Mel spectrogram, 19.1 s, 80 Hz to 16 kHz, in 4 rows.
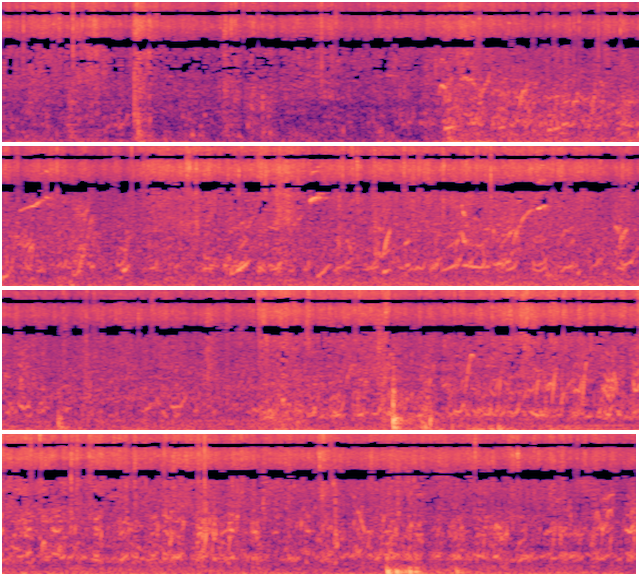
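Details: Standing up in excitement, a herd of 26 female guinea pigs wheek, giving scattered thin rising squeals in the middle stretch, with rustling bedding, a couple of sharp knocks and constant hiss behind.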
